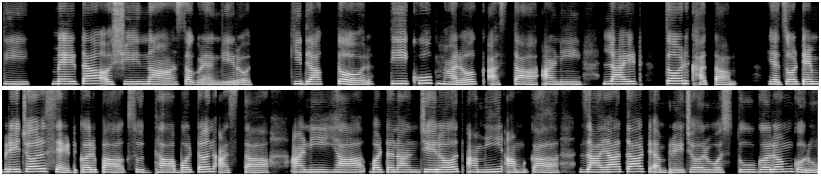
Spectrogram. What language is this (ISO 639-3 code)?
kok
